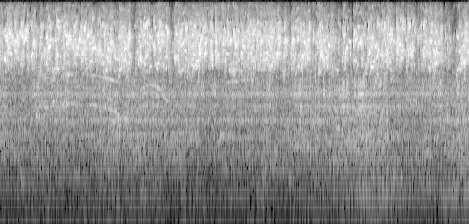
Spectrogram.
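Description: Small birds chirp and chatter constantly nearby.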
